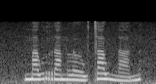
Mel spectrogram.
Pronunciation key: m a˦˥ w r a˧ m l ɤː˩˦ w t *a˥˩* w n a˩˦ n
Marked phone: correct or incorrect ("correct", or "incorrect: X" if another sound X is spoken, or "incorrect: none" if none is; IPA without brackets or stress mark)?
correct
